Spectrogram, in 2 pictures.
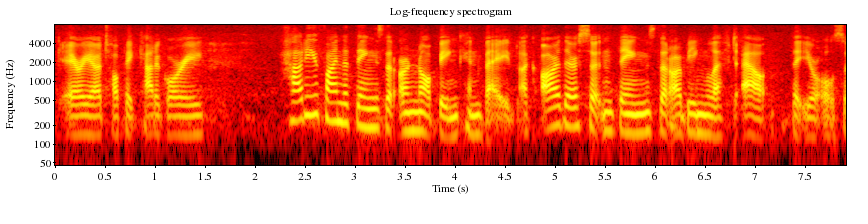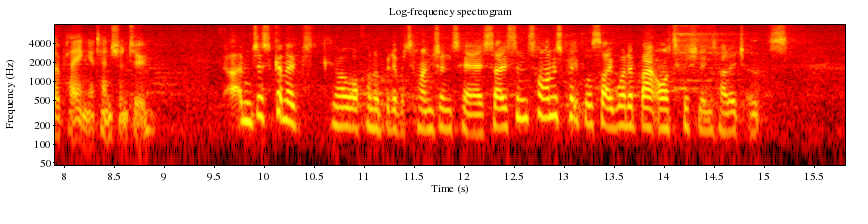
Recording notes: LIVE episode of Looking Outside , recorded at the Insights and Innovation Exchange event in Texas. In this special LIVE episode of Looking Outside , recorded at the Insights and Innovation Exchange event in Texas.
